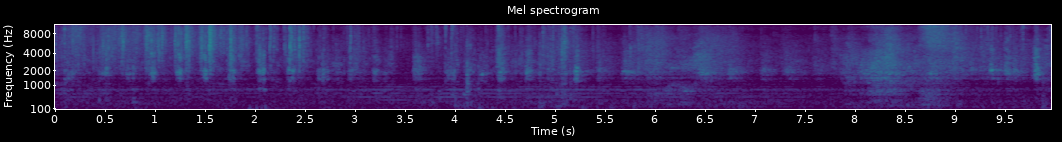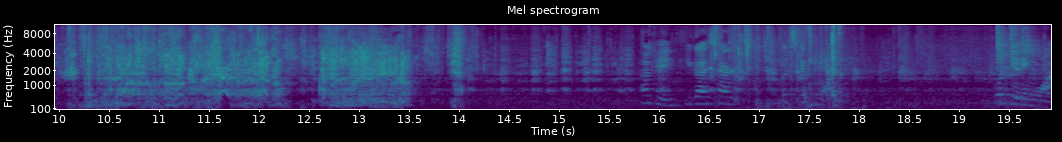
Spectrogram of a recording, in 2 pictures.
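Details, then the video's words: Jasper and Jaclyn, a pair of Jack Russell Terriers about four and a half years old, play fighting in Lenexa, Kansas, 16 January 2012; rapid breathy panting and scuffles repeat steadily, building to a loud rough tussle near the middle. "Jasper and Jaclyn the JRT's running and play fighting with astounding energy and intensity"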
